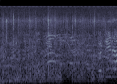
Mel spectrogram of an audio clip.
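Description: Faint, distant voices calling out across an open soccer field during play, over light outdoor background noise.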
